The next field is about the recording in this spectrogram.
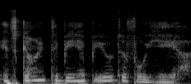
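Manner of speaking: lovely, sweet-sounding, soft, beautiful voice. Retelling a lady in line answering a question, imitating a beautiful voice. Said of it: "in the most beautiful voice".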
